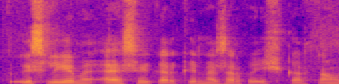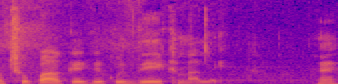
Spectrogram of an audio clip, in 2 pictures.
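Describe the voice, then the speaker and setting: A man giving a religious storytelling talk on respecting parents, animated, moving from soft asides to loud, emphatic points. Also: mid-range voice, a little hiss or hum. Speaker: religious speaker.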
